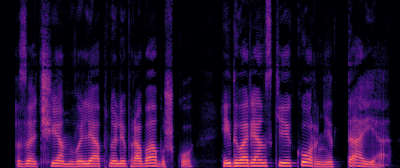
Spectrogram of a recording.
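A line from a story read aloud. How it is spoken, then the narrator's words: Boss growling. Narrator (Russian): прорычал босс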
